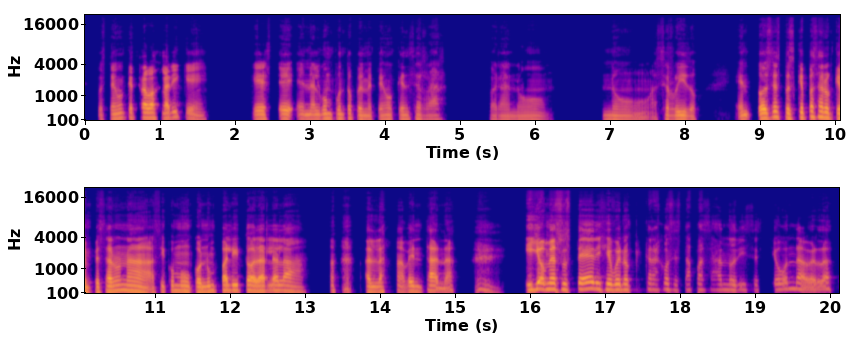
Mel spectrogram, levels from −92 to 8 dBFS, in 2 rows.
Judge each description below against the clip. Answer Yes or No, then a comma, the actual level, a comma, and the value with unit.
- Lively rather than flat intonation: Yes, wide, 6.5 semitones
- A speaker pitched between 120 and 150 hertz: Yes, medium, 140 Hz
